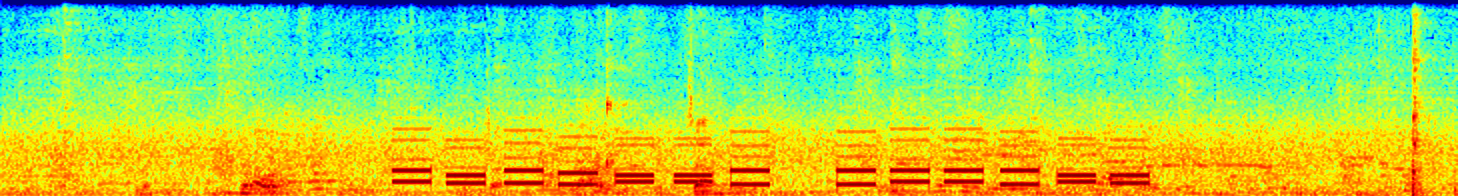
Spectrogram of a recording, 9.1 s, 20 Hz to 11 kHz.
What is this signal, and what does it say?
DTMF, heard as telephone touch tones, dialled by hand, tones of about 240 ms, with phone line noise and the noise of a restaurant. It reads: 9462773 399374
